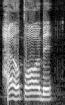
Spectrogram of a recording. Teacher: বাকে ওয়াকফের ক্ষেত্রে সাকিন করে ফেলবো বা নিচের দিকে ধাবিত করে ধাক্কা দিয়ে সাকিন করতে হবে। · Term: কলকলার হরফ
